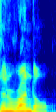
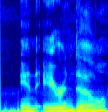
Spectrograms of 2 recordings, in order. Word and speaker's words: Anne Arundel: Like that's what it's called, but it's called Anne Arundel. No, it's an Arundel. Like I was calling it Anne Arundel.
